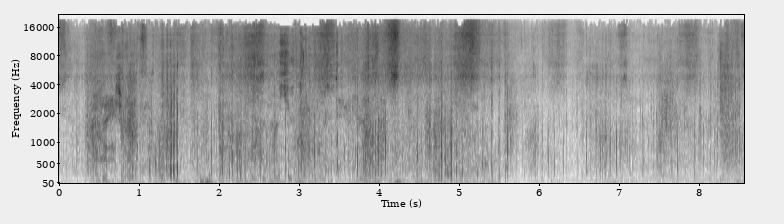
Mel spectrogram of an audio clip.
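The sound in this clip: Footsteps of two activists pacing back and forth outside at night to keep warm, with many scuffing, uneven steps and faint voices at times.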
